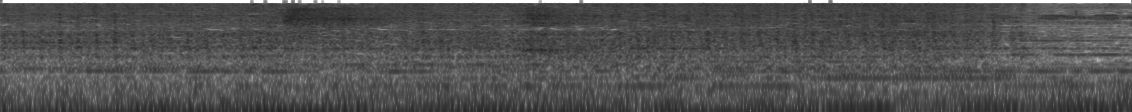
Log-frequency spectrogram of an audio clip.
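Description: A sewing machine whirs steadily and loudly near midnight, a continuous low mechanical drone with a faint rattling texture and no voices.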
